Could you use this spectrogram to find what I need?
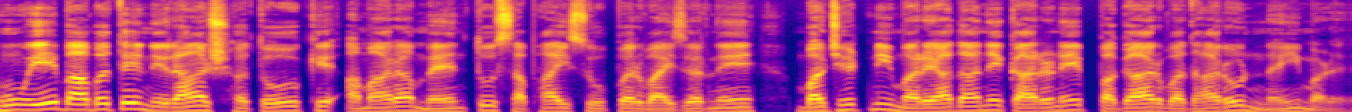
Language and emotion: Gujarati, sad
